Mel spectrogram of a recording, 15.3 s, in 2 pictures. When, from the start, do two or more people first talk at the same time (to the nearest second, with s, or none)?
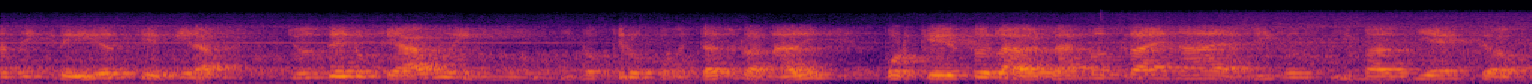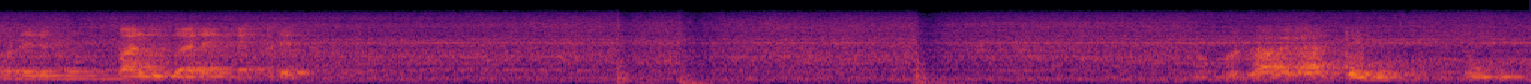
none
